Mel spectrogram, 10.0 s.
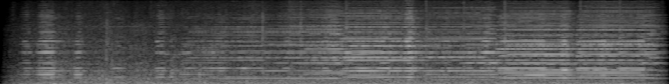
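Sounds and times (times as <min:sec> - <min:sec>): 
accordion: 0:00.1 - 0:10.0.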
